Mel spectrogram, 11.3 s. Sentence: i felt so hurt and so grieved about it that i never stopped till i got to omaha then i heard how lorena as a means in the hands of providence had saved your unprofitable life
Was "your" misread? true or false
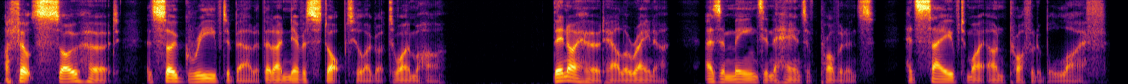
true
